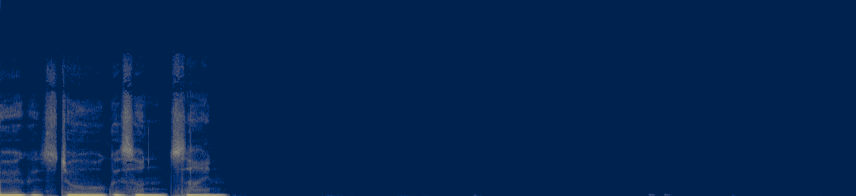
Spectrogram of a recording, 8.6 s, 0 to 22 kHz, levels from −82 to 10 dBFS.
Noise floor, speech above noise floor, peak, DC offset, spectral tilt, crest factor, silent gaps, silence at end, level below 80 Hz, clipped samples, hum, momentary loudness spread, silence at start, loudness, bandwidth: -85 dBFS; 62 dB; -12 dBFS; under 0.1%; -7 dB/octave; 16 dB; none; 6.3 s; -66 dBFS; under 0.1%; none; 9 LU; 0 s; -24 LUFS; 11.5 kHz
